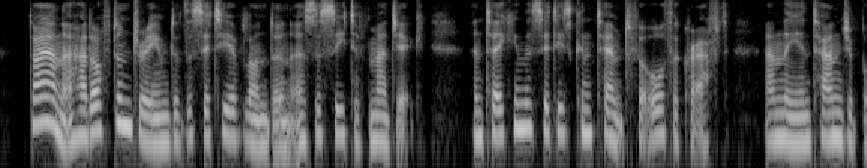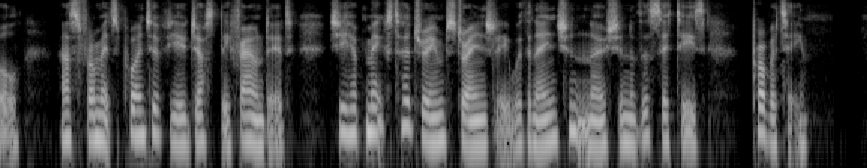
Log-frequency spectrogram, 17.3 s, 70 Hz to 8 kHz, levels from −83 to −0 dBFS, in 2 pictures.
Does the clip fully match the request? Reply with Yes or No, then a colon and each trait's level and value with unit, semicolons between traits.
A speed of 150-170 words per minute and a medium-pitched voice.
Yes: average, 160 wpm; medium, 160 Hz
